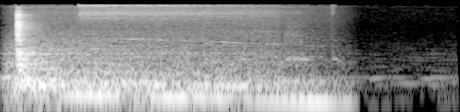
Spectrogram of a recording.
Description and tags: Shut down of PC.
